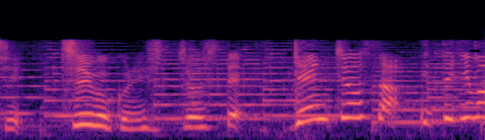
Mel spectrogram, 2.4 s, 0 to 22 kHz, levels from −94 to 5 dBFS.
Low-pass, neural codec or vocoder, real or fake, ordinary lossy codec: none; none; real; none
